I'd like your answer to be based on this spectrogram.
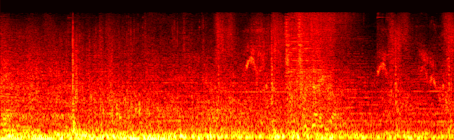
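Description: An Incendio fire spell is cast in Hogwarts Legacy, a loud roaring burst of flame with a crackling, booming wash and a few brief whooshing effects, with no speech.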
